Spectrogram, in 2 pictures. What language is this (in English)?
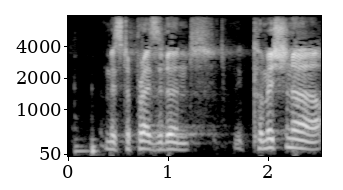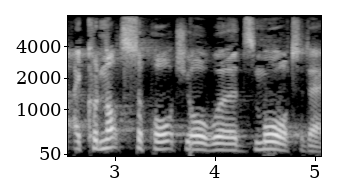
English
